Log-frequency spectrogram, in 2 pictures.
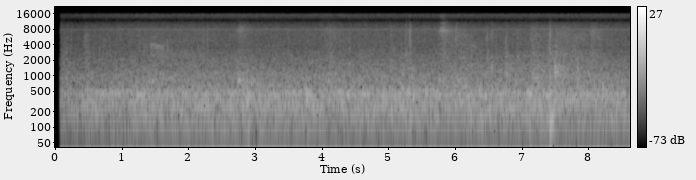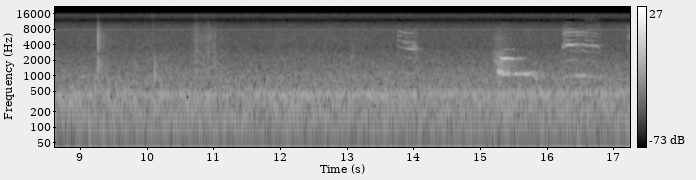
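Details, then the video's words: A three-week-old tortoiseshell foster kitten walking around its play area gives a couple of thin, high-pitched meows over a quiet, humming room. "Tiny Tortie Foster Kitten Meows & Walks Around Play Area - 3 Weeks Old"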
